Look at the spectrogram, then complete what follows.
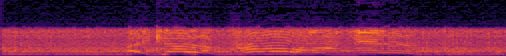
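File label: aircraft damaged mood low, speech English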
